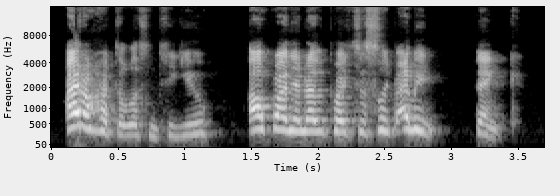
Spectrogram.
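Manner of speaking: quick and huffy. A narrator's reading. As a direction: storm off in a huff. Anansi stomps off annoyed.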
